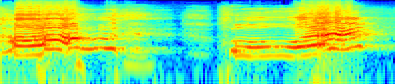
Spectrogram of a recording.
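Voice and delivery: high squeaky mock confusion, laughing; startled huh. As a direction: play dumb with a squeak. Caught by police, startled.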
